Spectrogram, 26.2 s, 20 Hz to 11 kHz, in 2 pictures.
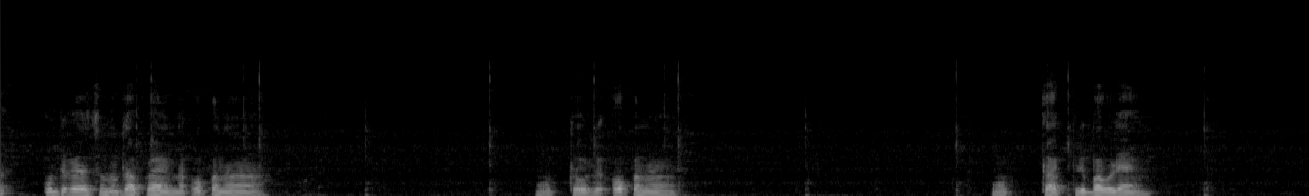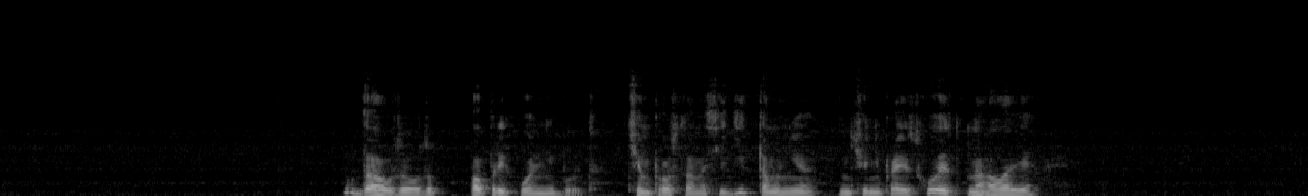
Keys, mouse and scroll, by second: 1.6 click, 2.7 click, 3.9-5.3 drag, 6.1 drag, 6.9 click, 8.1-9.8 drag, 10.7 click, 12.3-26.1 drag.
